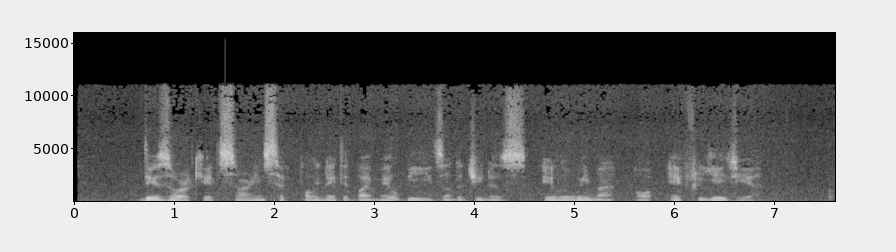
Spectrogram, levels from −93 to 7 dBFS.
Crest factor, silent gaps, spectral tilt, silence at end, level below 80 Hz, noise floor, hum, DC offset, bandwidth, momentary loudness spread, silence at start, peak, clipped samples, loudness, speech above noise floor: 22 dB; none; -3 dB/octave; 0 s; -46 dBFS; -46 dBFS; none; under 0.1%; 11.5 kHz; 14 LU; 0.6 s; 0 dBFS; under 0.1%; -18 LUFS; 25 dB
